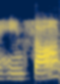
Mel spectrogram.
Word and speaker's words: Haynes-Saw: As mentioned, I'm Haynes-Saw, rhymes with chainsaw, and that's what I tell my students, I'm from the University of Calgary.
